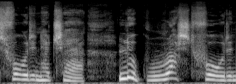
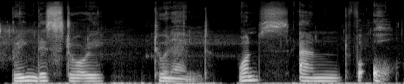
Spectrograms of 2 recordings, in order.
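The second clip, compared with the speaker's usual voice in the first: a hint of an old man closing the story; solemn old man; 5 semitones lower than usual. Old man ending the monster's story: slow, low and grave. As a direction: lower and very slow, grave and final.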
